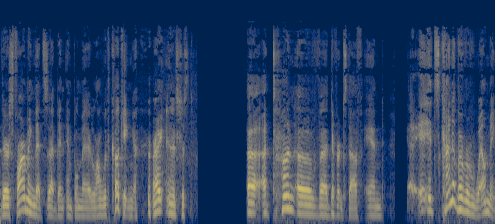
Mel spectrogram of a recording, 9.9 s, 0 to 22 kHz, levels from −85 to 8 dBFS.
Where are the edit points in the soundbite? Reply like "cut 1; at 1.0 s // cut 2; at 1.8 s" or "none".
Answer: none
